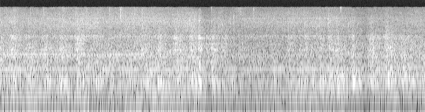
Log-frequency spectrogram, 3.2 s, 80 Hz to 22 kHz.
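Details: JR 221 series Yamatoji Rapid (field-added excitation control, max 120 km/h) onboard running sound between Oji and Kyuhoji: steady rail roar at speed with a repeating thump each wheel turn; wheel flat on the recorded car.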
